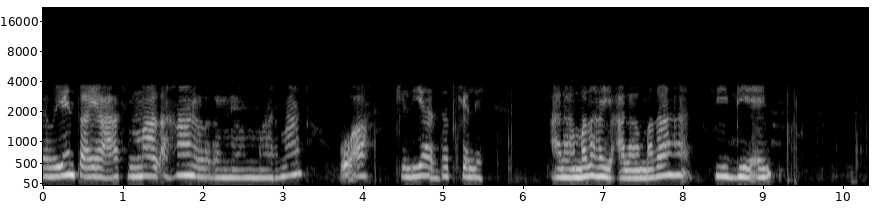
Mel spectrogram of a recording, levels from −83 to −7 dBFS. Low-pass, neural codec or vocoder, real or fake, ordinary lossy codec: 3.6 kHz; codec, 16 kHz, 4 kbps, FreqCodec, larger model; fake; Opus, 64 kbps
